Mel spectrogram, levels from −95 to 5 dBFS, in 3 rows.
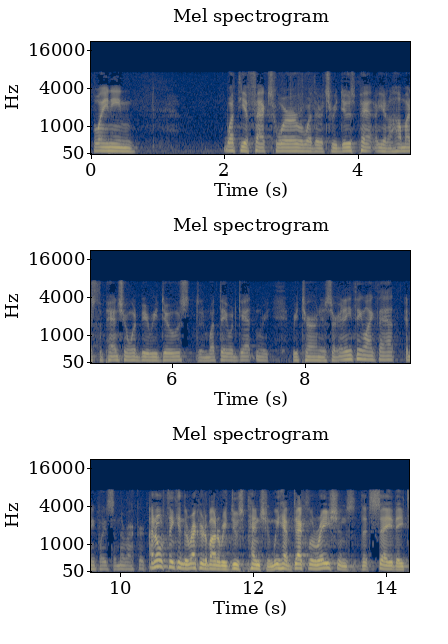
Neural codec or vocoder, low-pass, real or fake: none; 7.2 kHz; real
